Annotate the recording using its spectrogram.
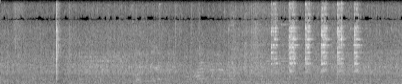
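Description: Butcher's knife striking goat meat and bone on a wooden chopping block: one sharp knock about a second in, then a run of six quick strikes at about four a second. Under it is a steady murmur of market voices and traffic.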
